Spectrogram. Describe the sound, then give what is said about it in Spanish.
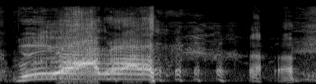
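A voice lets out a long, strained, exaggerated cry lasting over a second, then a string of short grunts and effortful vocal bursts, imitating voice-acting screams for cartoon dubbing, loud. “se la tenía que hacer pasando gritando con sus gritos de”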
